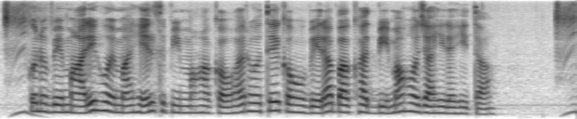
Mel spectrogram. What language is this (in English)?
Chhattisgarhi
